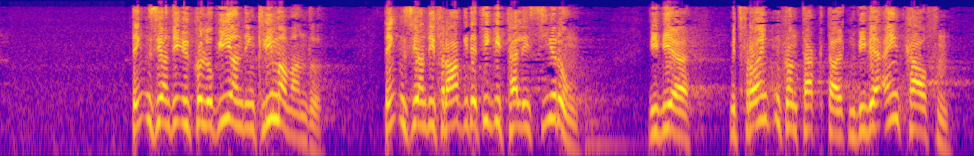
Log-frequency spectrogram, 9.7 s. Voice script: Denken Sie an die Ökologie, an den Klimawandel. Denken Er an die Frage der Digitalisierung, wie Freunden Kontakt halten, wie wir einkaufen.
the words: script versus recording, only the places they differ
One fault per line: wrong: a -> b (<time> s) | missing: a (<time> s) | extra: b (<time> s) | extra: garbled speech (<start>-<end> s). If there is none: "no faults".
wrong: Er -> Sie (4.0 s)
extra: wir mit (6.6 s)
